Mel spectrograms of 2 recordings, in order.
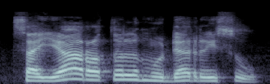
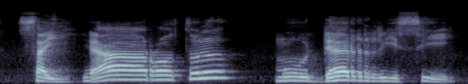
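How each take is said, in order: First: The last word ends in a u vowel. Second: The last word ends in an i vowel. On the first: The speaker calls it wrong. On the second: The speaker calls it right. "Yang betul adalah"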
